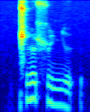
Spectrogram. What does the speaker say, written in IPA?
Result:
ǁ ɯ ʂ y ɲ ɯ ʔ

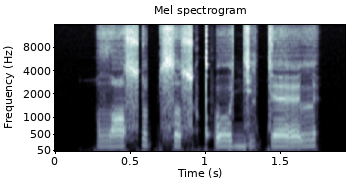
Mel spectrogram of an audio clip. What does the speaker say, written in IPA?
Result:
ðˤ ɛ sˤ ɾ y p sʲ o sˤ kʼ o dʲ ə lʲ t ɛ l

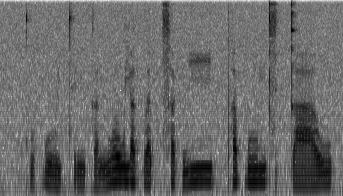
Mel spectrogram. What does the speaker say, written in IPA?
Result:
kʷʰ ɐ˨˥ p̚ w uː˨˩ j t̪ʰ ɪ˨ ŋ k ɐ˨˥ n w o˥ w j ɐ˧ t̚ l ɐ˨˥ t̚ t͡sʰ ɐ˧ k̚ m iː˥ | pʰ ɐ˥ p̚ w uː˥ m t͡s ɪ˨ k̚ t̪ aː˨˧ w

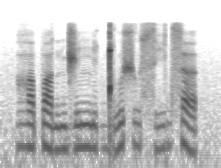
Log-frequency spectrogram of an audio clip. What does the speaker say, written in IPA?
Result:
ɦ ɒ p ɒ d n d͡ʒ i ŋ i ɡ͡ǃ u ʃ ṳ s i̤ d s ɐ

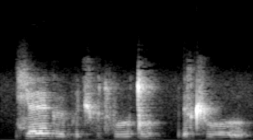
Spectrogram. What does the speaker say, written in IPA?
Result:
ɕ ɛː ɡ øː bʱ ə t͡ʃ ç u t͡s f ʊː ǀ ʊ | ɗ ə z t͡ʃʰ ʊː

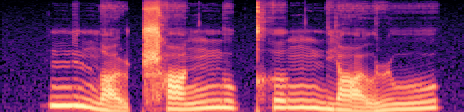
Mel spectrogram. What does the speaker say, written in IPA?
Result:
n̪ y˥˩ n ɑ̰˨˩ ʊ̯ ʈ͡ʂʰ ɑ˧˥ ŋ n̪ u˥˩ kʰ ɤ˥ ŋ n̪ j ɑ̰˨˩ ʊ̯ ɻ u˧˥

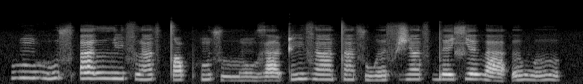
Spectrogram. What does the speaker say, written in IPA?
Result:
ð ũ˥ ɦ u˧˥˧ s ʔ a˥ lː ĩ˥ s l ã˧˥˧ s tˤ ə˧˥˧ pʰ ũ˧˥˧ s lː ũ˨˩ ɣ a˨˩ ʈ ĩ˥ z ã˥ t ã˥ s w ə˧˥˧ s ʒ ã˥ s d̪ ɛ˥ ɕ ɛ˥ ð a˨˩ ʔ ə˥ β ɤ˧˥˧

